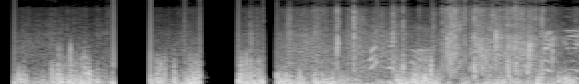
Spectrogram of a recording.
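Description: People's voices outdoors, with the sound dropping out completely twice for a moment in the first two seconds.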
